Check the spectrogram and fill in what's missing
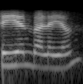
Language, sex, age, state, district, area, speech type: Tamil, female, 30-45, Tamil Nadu, Erode, rural, conversation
